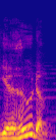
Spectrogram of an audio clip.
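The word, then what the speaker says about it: יהודים: And one answer is the fact that the word transliterated in Hebrew for Jew in English is pronounced Yehudi. And the word Jews is Yehudim.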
